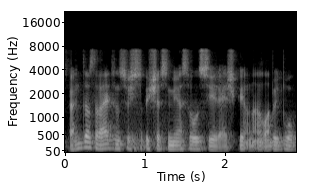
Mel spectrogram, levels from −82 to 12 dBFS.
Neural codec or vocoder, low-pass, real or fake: codec, 16 kHz, 0.8 kbps, ZipCodec; 7.2 kHz; fake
